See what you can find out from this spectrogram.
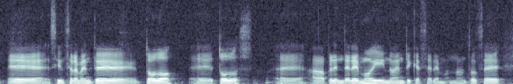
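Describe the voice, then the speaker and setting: Flat and monotone, a man talks at a fairly slow pace in a medium pitch. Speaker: psychiatrist giving a talk. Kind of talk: public talk.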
